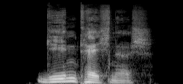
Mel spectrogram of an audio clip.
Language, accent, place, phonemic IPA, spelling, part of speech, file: German, Germany, Berlin, /ˈɡeːnˌtɛçnɪʃ/, gentechnisch, adjective, De-gentechnisch.ogg
- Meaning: genetic engineering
